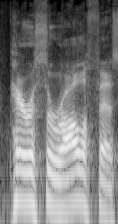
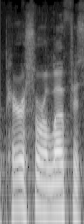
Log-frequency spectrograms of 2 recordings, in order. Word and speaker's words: Parasaurolophus: So I mentioned to you before that something like Parasaurolophus, or Parasaurolophus, if you want to pronounce it that way, has this big air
